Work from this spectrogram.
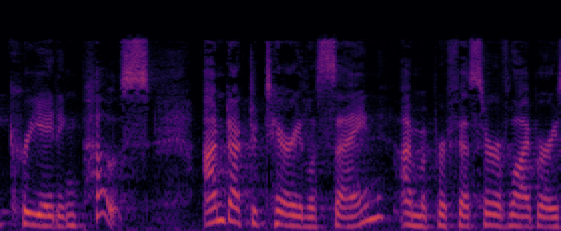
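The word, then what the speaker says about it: Lesesne: name doesn't look like lesane just remember it rhymes with insane I've been a professor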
